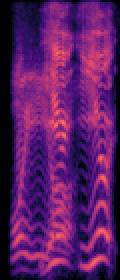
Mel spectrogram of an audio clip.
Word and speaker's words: yer: Y-E-R. Y-O-U-E-R? Ye. No, Y-E-R. You can just think of Y-E-A-R, like year, like this year. Just say the word year phonetically.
